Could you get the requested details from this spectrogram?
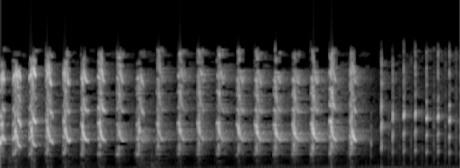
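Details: Lovebird ngekek song: quick, evenly spaced harsh chirps at roughly four per second, ending with a shorter run of thinner, higher notes.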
